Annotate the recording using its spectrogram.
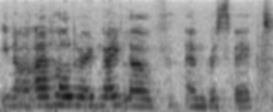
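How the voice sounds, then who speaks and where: With an Australian accent, a woman speaks at a high pitch and a moderate pace in a monotone, flat intonation over noticeable background noise. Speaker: actor. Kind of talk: public speech at outdoor rally. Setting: outdoors. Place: open country.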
